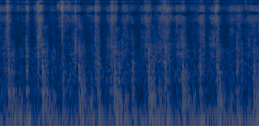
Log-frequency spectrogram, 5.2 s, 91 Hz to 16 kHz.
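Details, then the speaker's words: Renault Zoe ZE40 at 116k, front wheel rocked by hand: dull, loose knocks at one to two per second, coming from the centre rather than the ball joint. The owner suspects the steering rack; not confirmed. "so nice knocking noise um and you can usually feel if it's the ball joint kind of just behind there but this is really Central and it looks like the steering R's actually in"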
